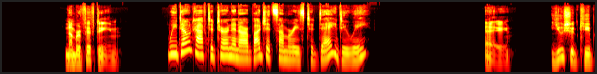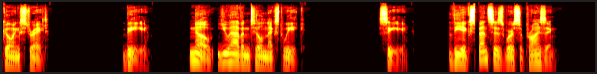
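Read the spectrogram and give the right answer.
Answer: B: No, you have until next week.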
